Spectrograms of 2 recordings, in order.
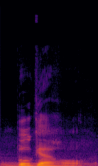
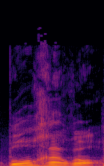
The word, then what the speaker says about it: Bouguereau: Bouguereau. – Bouguereau. – Bouguereau. Absolument. C'est parfait. Bouguereau.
